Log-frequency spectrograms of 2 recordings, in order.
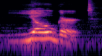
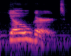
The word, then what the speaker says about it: yogurt: We want to say yeah from the back of our throat. Yogurt, yogurt. Okay, yogurt. So practice with me. Yeah. We don't want to say ja. Yeah. It's going to be a little different pronunciation in English.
